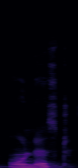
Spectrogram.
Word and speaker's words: honest: Some words have initial consonants which are not pronounced. कुछ words ऐसे होते हैं जिनके इनिशियल कॉन्सोनेंट ऐसे होते हैं जिनको प्रोनाउंस नहीं किया जाता, म्यूट होते हैं. लाइक एच इन ऑनेस्ट, जैसा कि ऑनेस्ट का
